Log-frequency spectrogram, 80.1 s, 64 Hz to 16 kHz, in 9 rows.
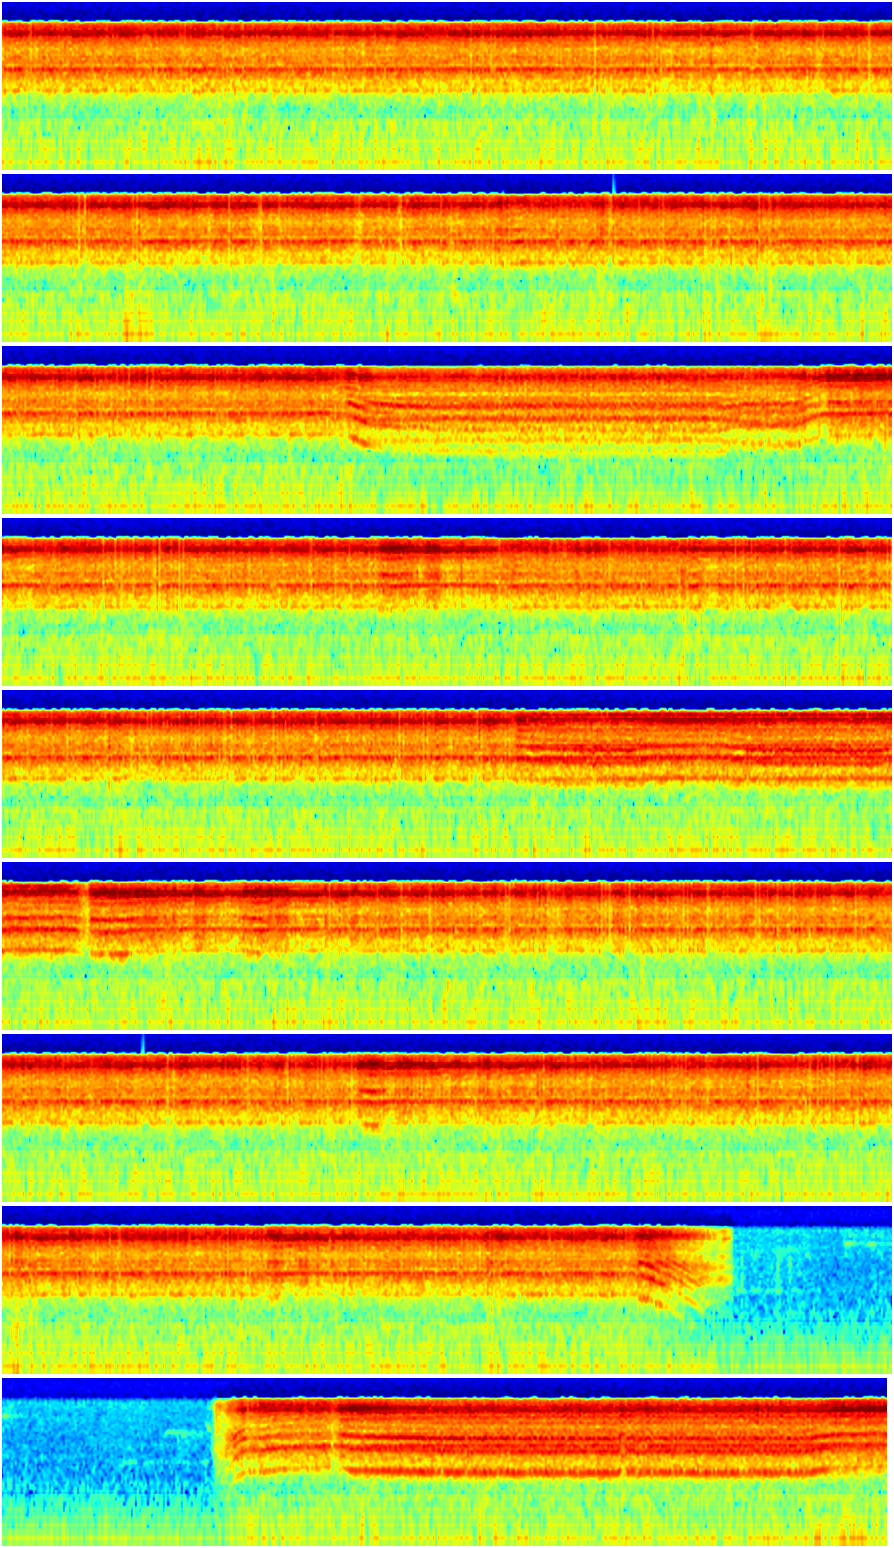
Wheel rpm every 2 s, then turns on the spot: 230, 230, 230, 230, 230, 230, 230, 230, 230, 230, 220, 160, 160, 220, 230, 230, 230, 240, 230, 230, 230, 220, 220, 230, 230, 230, 230, 230, 230, 230, 230, 230, 230, 230, 120, 0, 20, 210, 210, 210.
none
